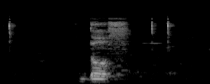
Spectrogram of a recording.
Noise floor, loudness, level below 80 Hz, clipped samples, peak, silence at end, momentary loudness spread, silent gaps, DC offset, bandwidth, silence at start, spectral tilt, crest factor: -71 dBFS; -30 LUFS; -84 dBFS; under 0.1%; -8 dBFS; 0.35 s; 8 LU; none; under 0.1%; 10.5 kHz; 0.1 s; -0.5 dB/octave; 26 dB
